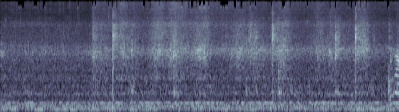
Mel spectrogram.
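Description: Spice masala frying in oil in a pan for an egg and pointed gourd curry, a steady close sizzle with soft stirring scrapes and no talking.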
